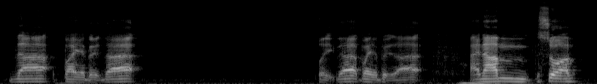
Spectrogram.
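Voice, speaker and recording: A man in a Scottish accent talks at a medium pitch and fairly slow pace. His loudness swings widely, and he pauses long and often. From Scotland. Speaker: podcast host. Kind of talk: casual chat. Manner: animated.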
